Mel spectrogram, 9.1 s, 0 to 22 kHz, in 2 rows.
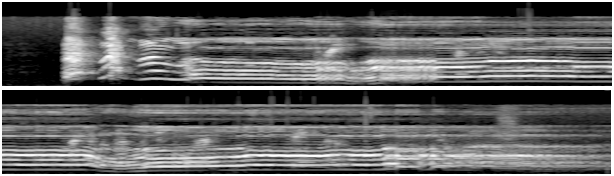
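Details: : a long sustained howl with rich stacked harmonics, pitch wavering and dipping briefly near 2.5 and 5.5 seconds, continuing unbroken to the end after a few short opening yelps.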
